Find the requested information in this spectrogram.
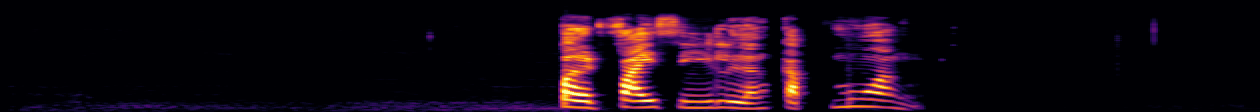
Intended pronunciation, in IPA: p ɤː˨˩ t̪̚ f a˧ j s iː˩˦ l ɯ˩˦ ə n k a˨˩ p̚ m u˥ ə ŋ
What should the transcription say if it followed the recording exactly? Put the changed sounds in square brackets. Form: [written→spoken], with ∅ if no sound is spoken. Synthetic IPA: p ɤː˨˩ t̪̚ f a˧ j s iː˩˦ l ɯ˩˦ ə [n→ŋ] k a˨˩ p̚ m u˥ ə ŋ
